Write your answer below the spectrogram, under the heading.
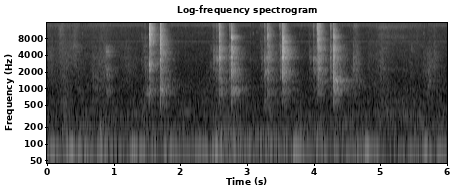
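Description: Pull-chain switches of a Harbor Breeze Ocracoke ceiling fan clicking, about four pulls in a row, each a quick double click, as the light is switched off and the fan is stepped through its speed settings. A low steady hum runs underneath.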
